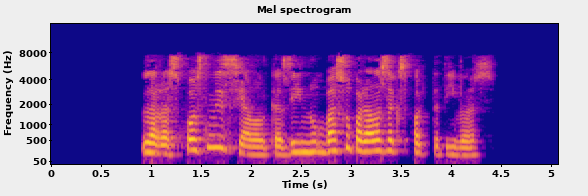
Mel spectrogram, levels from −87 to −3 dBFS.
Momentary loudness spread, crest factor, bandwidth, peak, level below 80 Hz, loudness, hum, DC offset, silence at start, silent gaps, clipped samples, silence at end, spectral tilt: 10 LU; 18 dB; 8 kHz; -2 dBFS; -66 dBFS; -18 LUFS; none; under 0.1%; 0.9 s; none; under 0.1%; 0.7 s; -3.5 dB/octave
